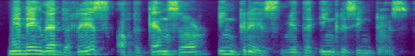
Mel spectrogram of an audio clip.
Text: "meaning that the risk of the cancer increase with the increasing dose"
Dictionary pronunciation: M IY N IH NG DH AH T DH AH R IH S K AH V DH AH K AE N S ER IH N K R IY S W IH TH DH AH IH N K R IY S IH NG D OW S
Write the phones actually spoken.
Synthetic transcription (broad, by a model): M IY N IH NG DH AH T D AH R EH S AH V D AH K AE N S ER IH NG K R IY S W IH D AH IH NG K R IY S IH NG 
